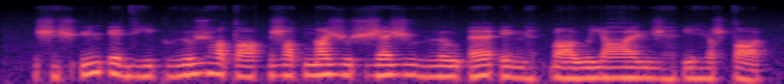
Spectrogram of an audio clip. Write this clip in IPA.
ʃ æ̤ ʃ ʔ y n ʔ e dʱ i k ṳ ð u ʒ ɦ u tˤ ɑ | ʒ ɑ tˤ n e ʒ u ʃ ʒ æ ʒ ɣ ṳ ð o w ʔ æ ʔ e ŋ æ̤ ʔ ɓ ɑ w i ʕ æ ŋ ʒ æ̤ ʔ i ɦ y ʃ tˤ o

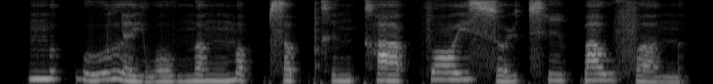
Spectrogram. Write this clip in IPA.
ŋ ɐ˥ k̚ uː˨˥ l e˨˩ j w o˨ w n̪ ɐ˧ ŋ m ɐ˥ p̚ s ɐ˨˥ p̚ kʰ ɪ˨˥ ŋ kʰ aː˧ k̚ f ɔː˥ j s ɵ˨˥ ɥ t͡sʰ iː˧ p̚ aː˥ w f ɐ˨˩ n

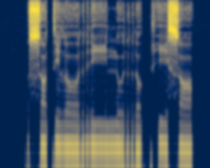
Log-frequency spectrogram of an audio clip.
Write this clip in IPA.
s ɔ˨ t i˨ l oː˨ r iː˨ n u˨ r o˨ kʰ i˦˨ s ɔ˦

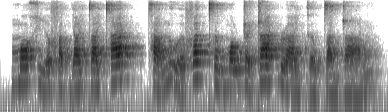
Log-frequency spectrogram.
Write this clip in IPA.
m ɔ˧˥ x i˨˩˦ ə̯ f a˨˩ t̚ j a˧ j t̪ a˧ j t̪ʰ a˦˥ k̚ | t̪ʰ a˨˩˦ n ɣ u˨˩˨ ə̯ f a˦˥ t̚ t̪ʰ ə˧ w m ɔ˧˥ w ʈ ə˨˩˦ j ʈ aː˦˥ k̚ ɹ a˨˩ j k ə˨˩˨ w t̪ a˨˩ n ʈ a˨˩˦ ŋ

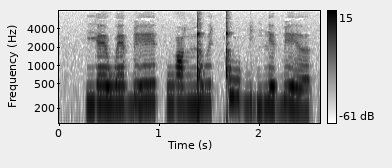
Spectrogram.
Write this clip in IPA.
j ɛ w ɛ ɓ e | w ɑ ŋ͡ǃ u ɪ̯ ǃ u ɠ i ɡ n e ɓ e ə̯

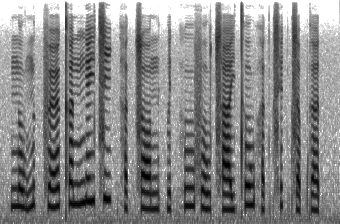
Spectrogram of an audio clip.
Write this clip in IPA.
n̪ o˨˩ w n̪ ʊ˥ k̚ f œː˨˥ kʰ ɐ˥ n ŋ e˥ j t͡s iː˥ k̚ h ɐ˨ k̚ s ɔː˧ n̪ ɪ˧ k̚ l ɪ˧ k̚ h uː˧ f o˨ w t͡sʰ aː˨ j t̪ʰ o˥ w h ɐ˨ k̚ t͡sʰ ɪ˥ k̚ t͡s ɐ˨ p̚ k ɐ˧ t̚

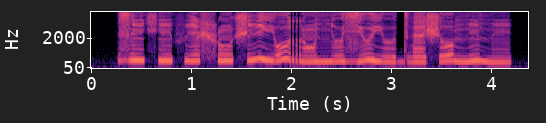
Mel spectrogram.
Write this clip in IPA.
z ĩ˨ ç ĩ˨ f i˨ ʂ ũ˨ ʃ i˧˥˧ j o˧˥˧ r õ˨ ɲ ɯ˨ zʲ ɯ˧˥˧ j ɯ˨ dʱ ɛ˨ ʃ ɤ˧˥˧ ŋ ĩ˧˥˧ m ĩ˨

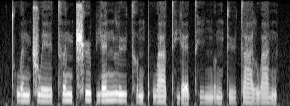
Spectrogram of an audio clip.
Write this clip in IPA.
t̪ʰ w ə˧˥ n ʈ͡ʂ w e˧˥ ɪ̯ t̪ʰ ə˥ n ʈ͡ʂʰ ɻ̩˥˩ p j ɛ˥ n l y˥ t̪ʰ ɤ˨ ŋ pʰ w ä˥˩ t̪ʰ j ɛ̰˨˩ t̪ʰ i˧˥ ŋ ɤ˧˥ ŋ t̪ y˧˥ t̪ ä˥˧ l w a˥˩ n

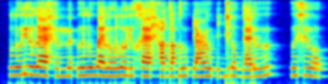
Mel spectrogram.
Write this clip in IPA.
l u ɾʲ ɯ l æ h ø m ø ʔ ɯ l u w æ l o l o ɾʲ o x æ h i dˤ ɯ ɡ u ʔ i ʕ u ʔ i ɡ i ɾ o ɡ æ ɾ ɯ | ɯ xʲ o

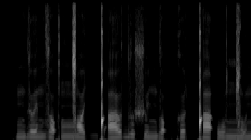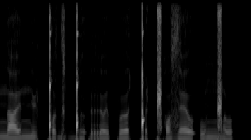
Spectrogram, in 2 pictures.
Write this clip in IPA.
n d ɵ ɪ̯ n z ɔ ʔ ŋ͡ǀ ɒ ɪ̯ ǃʼ a ʊ̯ d u ʃ y n d ɔ ʔ k ɵ ǃ a ʔ w u ŋ͡ǀ u n a ɪ̯ n y ǃ ʊ d ə ɡ͡ǃ ɵ ʔ r ɵ ɪ̯ p ɵ ə̯ ǃ ə ǁʰ ɔ z ɛ ʊ̯ ʔ u ŋ͡ǁ ʊ

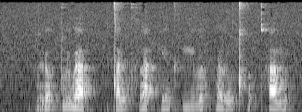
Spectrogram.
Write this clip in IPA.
p r oː˦˥ p̚ k l u˥˩ a̯ | t a˨˩ ŋ pʰ l a˦˥ ʔ k e˧ n pʰ iː˧ l o˦˥ k̚ l ɤː˩˦ ŋ tʰ o˥˩ k̚ pʰ a˦˥ m

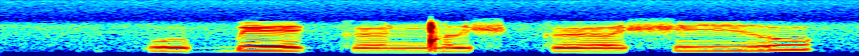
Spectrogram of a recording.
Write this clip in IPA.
p u ɓ e k ø ŋ͡ǃ ɯ ʃ k ø ə̯ ʃ i ʊ̯

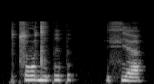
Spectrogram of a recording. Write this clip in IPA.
t͡s o d i p i p | fʲ æ

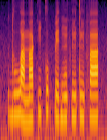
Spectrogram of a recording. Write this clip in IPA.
d u˧ w a˨ m a˧ k i˦ k o˦ k͡p e˦ ɡ ũ˦ f ĩ˦ t ĩ˦ f a˦

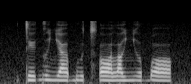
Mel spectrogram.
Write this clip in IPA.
t e ɡ ɤ ʎ a ɐ̯ ɓ u t͡sʼ ɔ lˠ ɤ ʎ ɤ ɓ ɔ

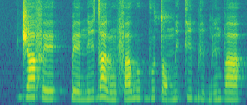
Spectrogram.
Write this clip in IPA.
d͡ʒ a˦ f e˧ | k͡p e˨ n i˨˦ d a˦˨ l ũ˨ f a˨˦ w u˦ ɡ͡b u˦ t ɔ˧ m i˧ k i˧ b i˨ b ĩ˨˦ b a˧

